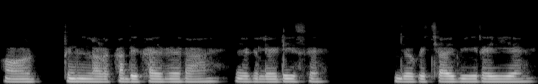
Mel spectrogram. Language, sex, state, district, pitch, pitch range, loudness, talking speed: Hindi, male, Chhattisgarh, Raigarh, 130 Hz, 125-130 Hz, -21 LUFS, 180 wpm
